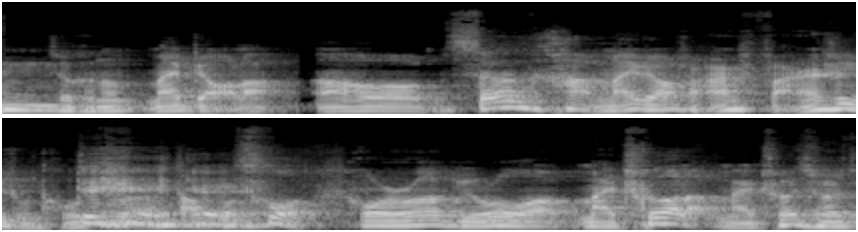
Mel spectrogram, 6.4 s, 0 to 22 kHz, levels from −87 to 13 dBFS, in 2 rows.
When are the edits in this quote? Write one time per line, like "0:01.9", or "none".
0:01.1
